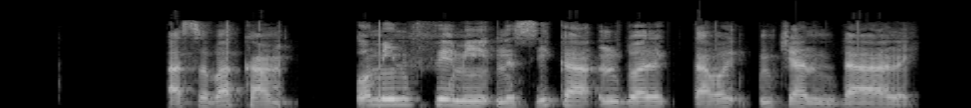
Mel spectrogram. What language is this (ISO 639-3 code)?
dag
